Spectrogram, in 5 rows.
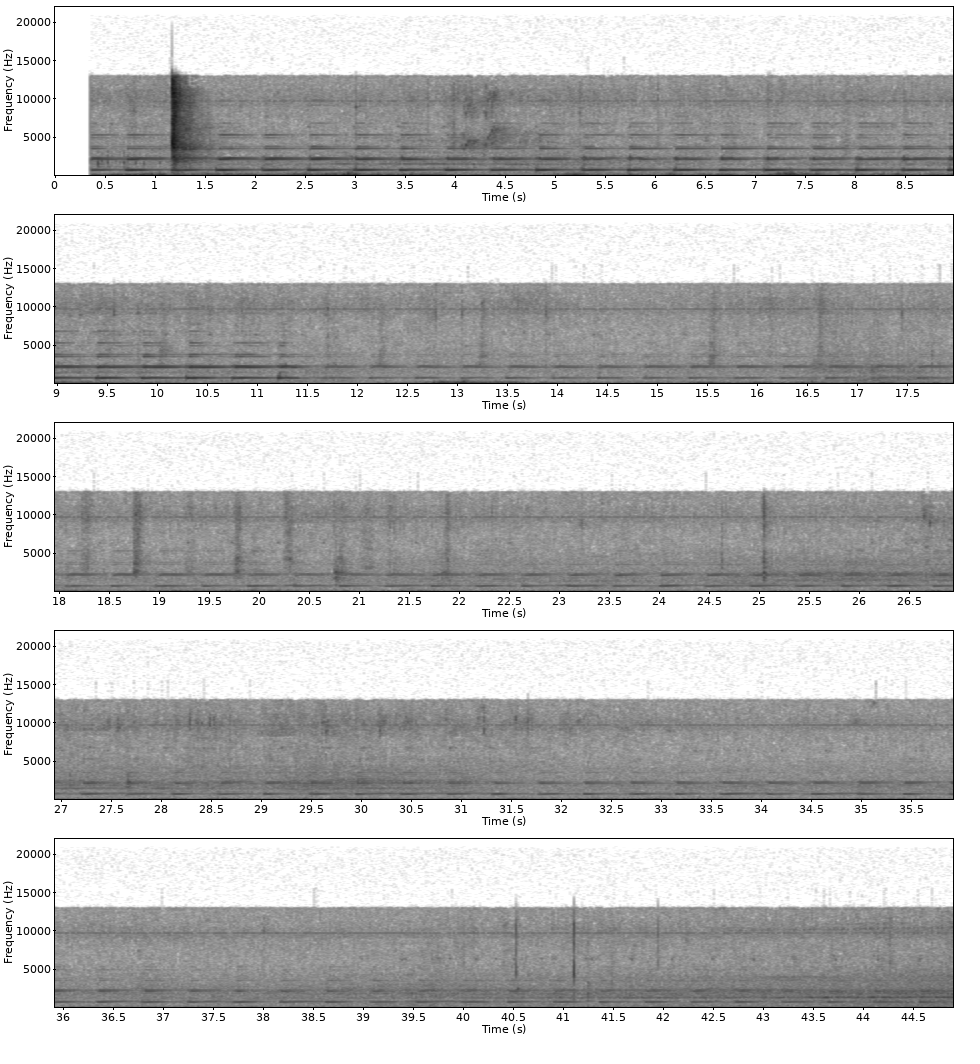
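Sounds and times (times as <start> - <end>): railway crossing bell ringing: 0.4 - 44.9
train rumbling: 0.4 - 44.9.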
